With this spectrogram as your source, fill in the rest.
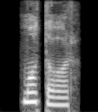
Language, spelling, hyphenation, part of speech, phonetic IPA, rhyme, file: Hungarian, motor, mo‧tor, noun, [ˈmotor], -or, Hu-motor.ogg
- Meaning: engine, motor (a machine or device that converts other energy forms into mechanical energy, or imparts motion; the part of a car or other vehicle which provides the force for motion)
